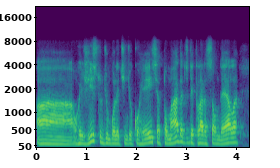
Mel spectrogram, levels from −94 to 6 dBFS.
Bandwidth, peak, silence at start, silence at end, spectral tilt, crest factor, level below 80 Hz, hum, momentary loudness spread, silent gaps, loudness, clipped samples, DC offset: 8.6 kHz; 0 dBFS; 0 s; 0.1 s; -6 dB/octave; 16 dB; -52 dBFS; none; 5 LU; none; -17 LUFS; under 0.1%; under 0.1%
